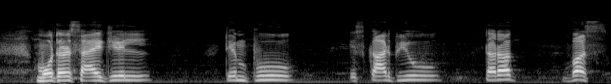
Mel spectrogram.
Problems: constant background noise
